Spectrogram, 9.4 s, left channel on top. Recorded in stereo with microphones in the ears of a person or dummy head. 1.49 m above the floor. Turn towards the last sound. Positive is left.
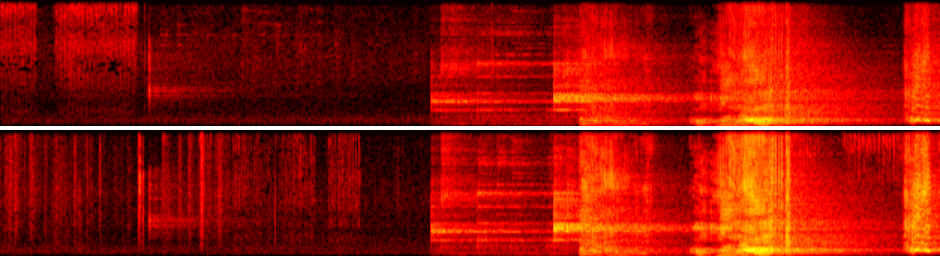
turn(degrees=-25)  # may be behind; listen again after turning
